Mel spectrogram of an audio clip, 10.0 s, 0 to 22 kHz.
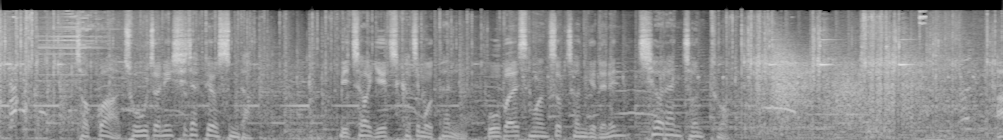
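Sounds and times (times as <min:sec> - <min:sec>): small-arms and machine-gun fire: 0:07.4 - 0:10.0.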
